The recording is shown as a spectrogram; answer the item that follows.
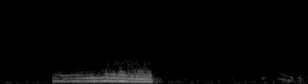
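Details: Snoring rescued male brown tabby-and-white kitten, likened to an old man: one long, loud, harmonic rasping snore of about a second, then quiet breathing.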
